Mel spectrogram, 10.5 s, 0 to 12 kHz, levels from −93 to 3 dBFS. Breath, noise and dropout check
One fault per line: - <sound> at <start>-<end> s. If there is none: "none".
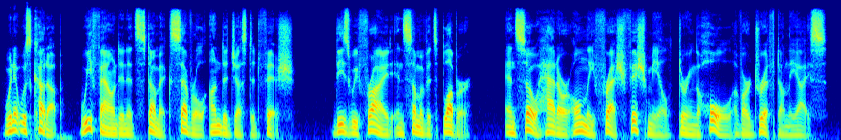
none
